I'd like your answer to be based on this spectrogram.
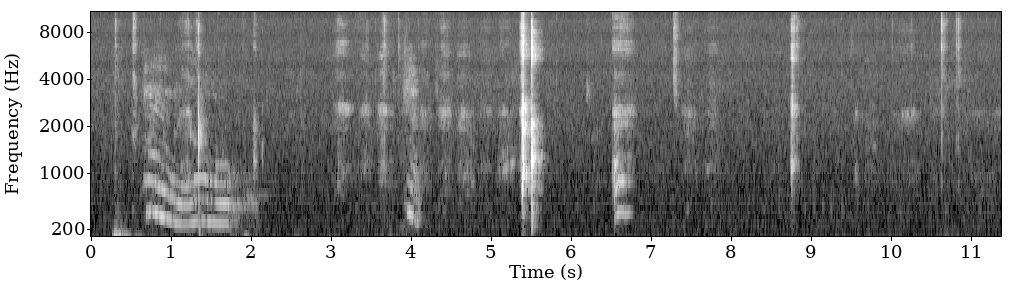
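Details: Baby in a jolly jumper: brief babble, then short abrupt catches of breath repeating every second or two; hiccups.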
